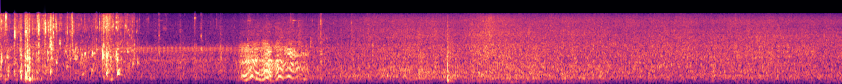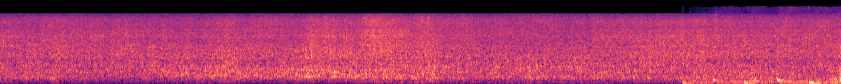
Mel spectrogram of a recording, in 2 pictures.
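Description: Steady rush of sea surf washing over rocks. In the first three seconds a few short bursts of splashing and handling noise sound over it.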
